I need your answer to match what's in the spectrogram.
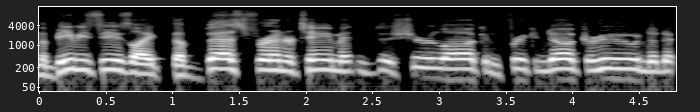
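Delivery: eager, enthusiastic, gushing delivery. Retelling what he once said on a podcast, imitating his own past enthusiasm. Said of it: "impression of myself".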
